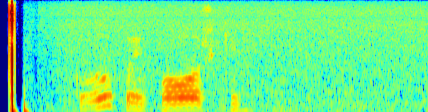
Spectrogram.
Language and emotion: Russian, sad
